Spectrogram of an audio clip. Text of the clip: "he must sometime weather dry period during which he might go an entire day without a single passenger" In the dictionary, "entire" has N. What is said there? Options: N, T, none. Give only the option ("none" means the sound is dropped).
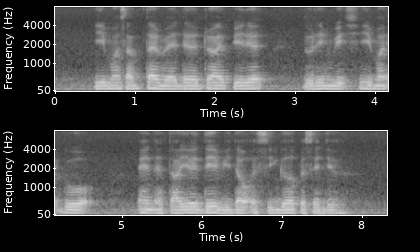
none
